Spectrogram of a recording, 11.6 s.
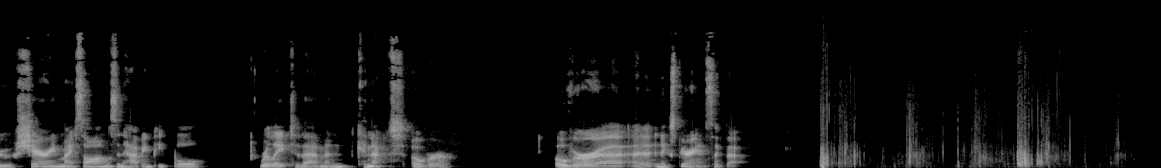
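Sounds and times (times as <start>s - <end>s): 
speech: 0.0s - 4.6s, 5.6s - 7.5s
footsteps on a rough surface walking in a park: 8.2s - 11.6s.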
